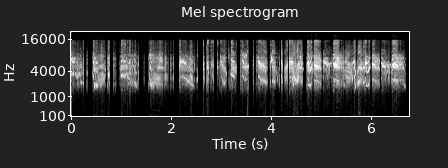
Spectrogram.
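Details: Swiftlet call played to attract birds to a nest house: busy, overlapping buzzy twitters and chirps in quick irregular bursts, about two a second, over a low background hum.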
